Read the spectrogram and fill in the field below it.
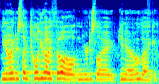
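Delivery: lightly voiced complaining ex; imitating upset exes. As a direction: mimic an emotional partner's reproach, lightly put on. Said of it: "they've been like".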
